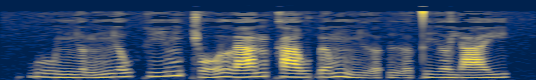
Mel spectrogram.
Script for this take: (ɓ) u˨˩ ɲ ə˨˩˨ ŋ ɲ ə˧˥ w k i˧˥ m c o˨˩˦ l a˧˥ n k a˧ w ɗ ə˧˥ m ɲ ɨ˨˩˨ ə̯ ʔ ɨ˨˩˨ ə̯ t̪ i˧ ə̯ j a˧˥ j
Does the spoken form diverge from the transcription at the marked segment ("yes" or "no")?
no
